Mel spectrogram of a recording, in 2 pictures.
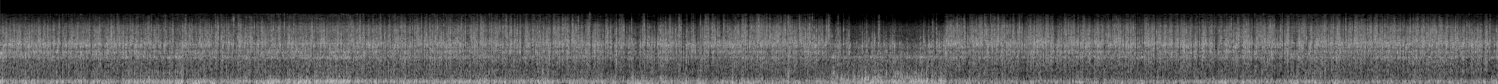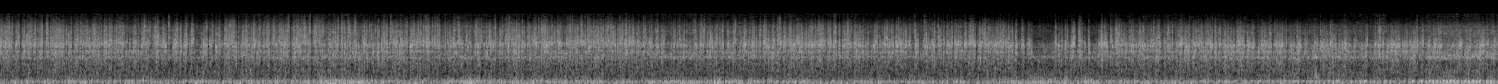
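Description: Cruiser motorcycle riding at a steady road speed: its engine runs low and constant under a continuous rush of wind noise on the microphone.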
